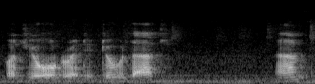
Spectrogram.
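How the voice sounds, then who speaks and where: A man with a low, heavily creaky voice speaks non-native English in solemn, broken phrases, as if delivering channeled spiritual teaching. His delivery is very slow, and there is faint noise behind him. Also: fairly bright tone, poor audio. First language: not English. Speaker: spiritual channeler answering questions.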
